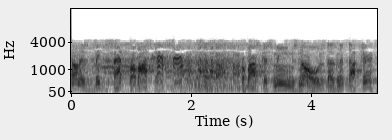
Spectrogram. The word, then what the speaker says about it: proboscis: run one right on his big fat robot proboscis means nose doesn't it doctor it's proboscis my boy ah the sea is silent like a husband in a military shop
